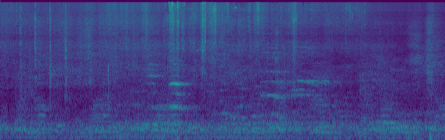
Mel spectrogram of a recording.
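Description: Sialkoti lal moti pigeons cooing softly under a steady backdrop of background noise and a voice talking.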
